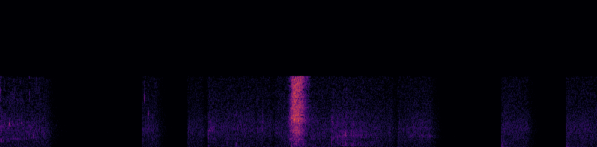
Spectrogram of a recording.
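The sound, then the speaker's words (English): Water is poured from a pitcher into a glass jar to fill it, in several splashy, gurgling bursts, the longest running a few seconds, with one sharper splash in the middle and short quiet gaps between pours. “pick up a pitcher of water, or pick up the, you know, and a glass, you know, a jar of water, and fill it.”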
